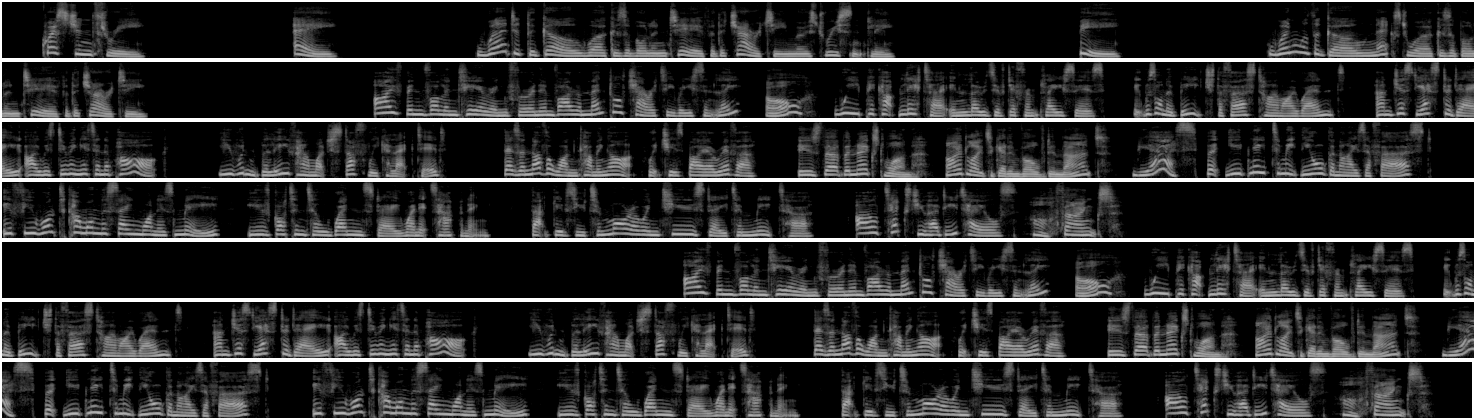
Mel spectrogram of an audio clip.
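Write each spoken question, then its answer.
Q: Where did the girl work as a volunteer for the charity most recently?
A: in a park

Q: When will the girl next work as a volunteer for the charity?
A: Wednesday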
